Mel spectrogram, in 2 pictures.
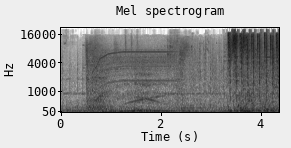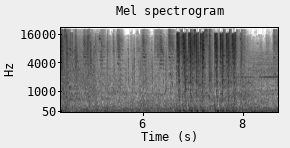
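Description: Cannon fire and rapid gunfire during the assault on Omega in Mass Effect 3, with loud bursts of shots and mechanical clanks, a rising whine, then heavy rattling volleys that return near the end.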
